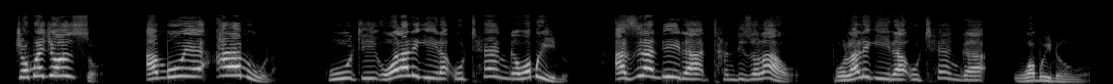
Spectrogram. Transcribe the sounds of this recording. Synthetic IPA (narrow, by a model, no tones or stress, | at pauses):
t͡ʃɔmwɛt͡ʃɔnsɔ̰ | ambujɛʔalamula̰ | kutiwɔlalik̬iɾaʔutʰɛŋɡawaɓwinɔ | azilandiɾatʰandizɔlaːwɔ̰ | pɔlalikiɾaʔutʰɛŋɡa | waɓwinɔ̰ːwɔ̰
